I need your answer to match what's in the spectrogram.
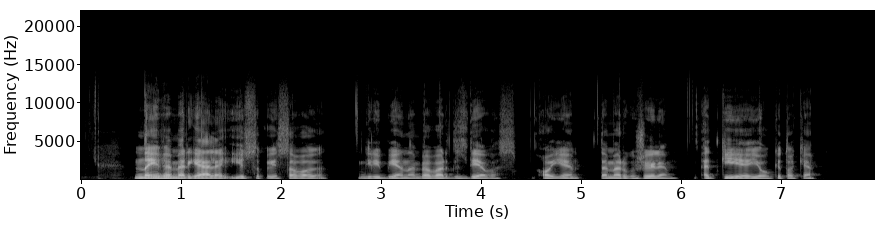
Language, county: Lithuanian, Tauragė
